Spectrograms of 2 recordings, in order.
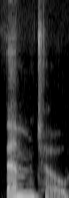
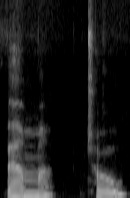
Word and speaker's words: femto: the way negative 15 this one is femto starts with an f fem toe and that's capital f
